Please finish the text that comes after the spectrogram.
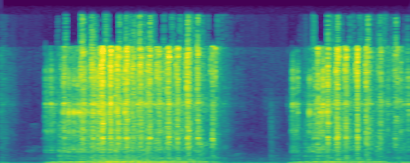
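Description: A sewing machine stitches a children's dress with elastic shirring thread across the back, giving two steady runs of rapid whirring with a brief stop between them.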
